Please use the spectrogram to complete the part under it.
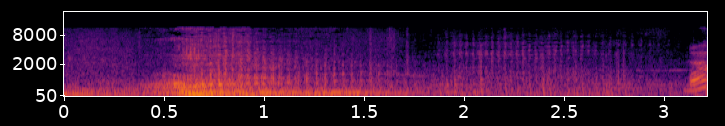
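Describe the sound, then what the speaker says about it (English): Kraven's pet tiger in the video game Spider-Man 2 lets out one deep, close roar that swells and then rumbles on for a few seconds. "So Kraven has a pet tiger."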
